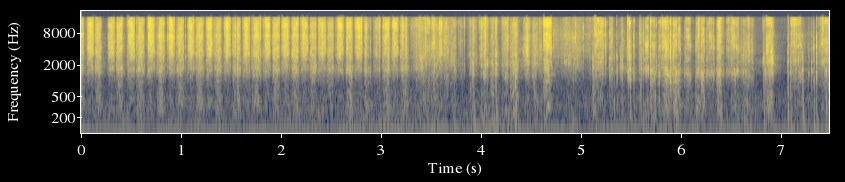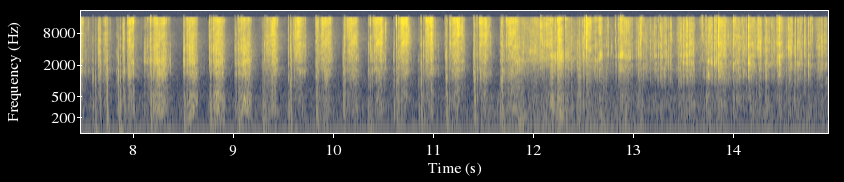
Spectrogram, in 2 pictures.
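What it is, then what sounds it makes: Woven elastic fabric band being scratched. Nails rub and scratch the textured surface of a folded blue woven elastic fabric resistance band. A dry, bright, scratchy rasp comes in rapid, loosely rhythmic strokes that grow more distinct and pulsing midway through. A faint steady low hum sits underneath.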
